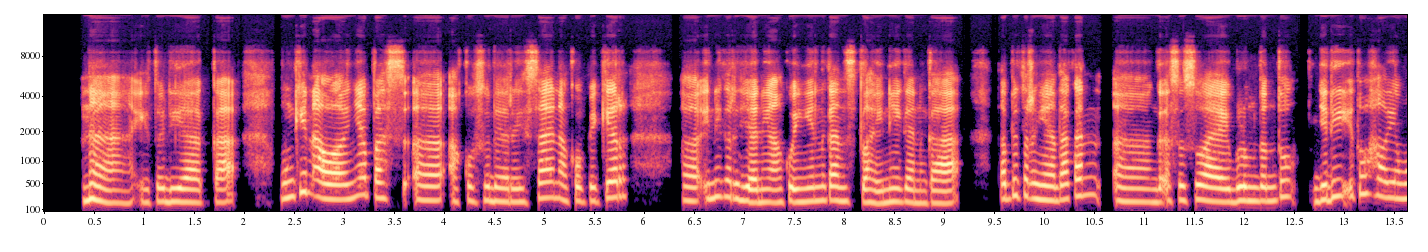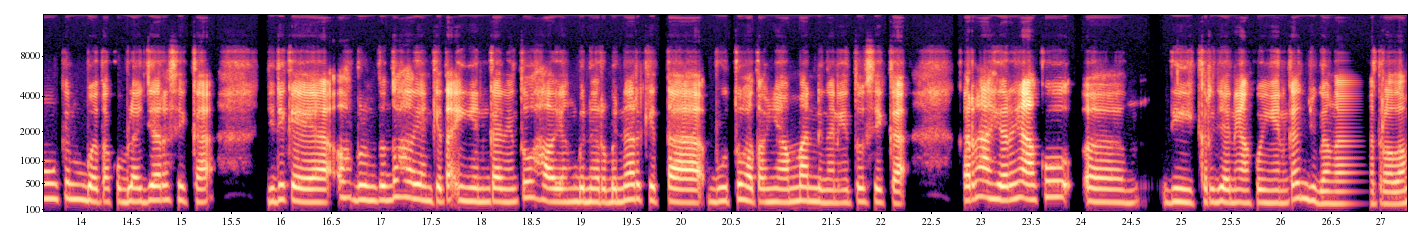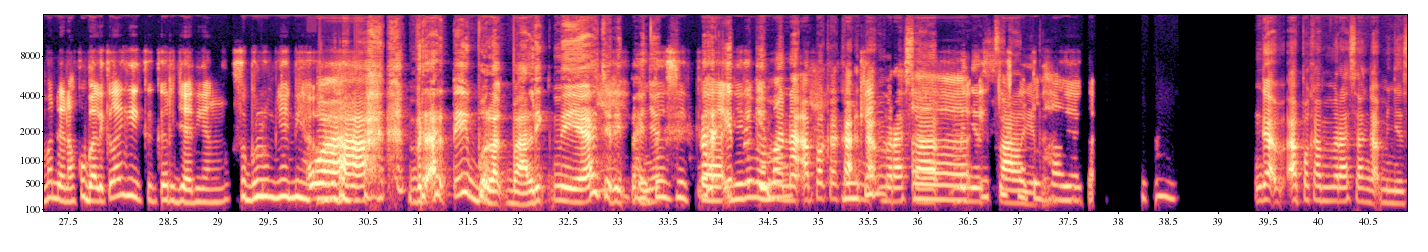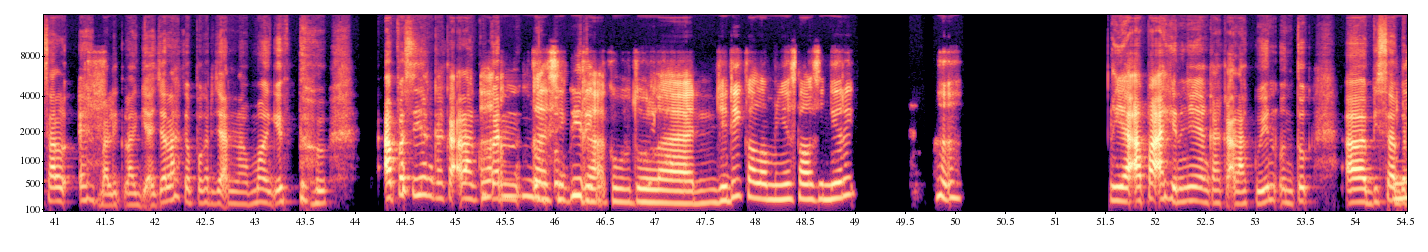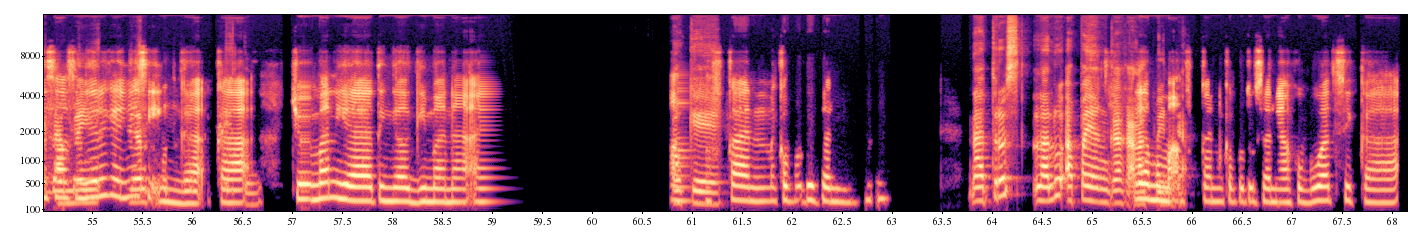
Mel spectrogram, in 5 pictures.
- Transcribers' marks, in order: laughing while speaking: "sebelumnya di awal"; laughing while speaking: "Wah"; laughing while speaking: "gitu"; unintelligible speech
- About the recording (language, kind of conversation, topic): Indonesian, podcast, Bagaimana cara yang efektif untuk memaafkan diri sendiri?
